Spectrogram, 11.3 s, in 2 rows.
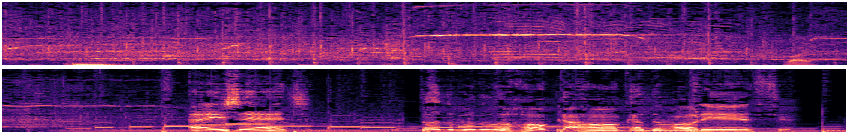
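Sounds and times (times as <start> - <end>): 
crowd shouting and cheering: 0.0 - 7.1
people clapping: 0.0 - 7.1
speech: 6.9 - 7.8, 8.4 - 11.0.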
